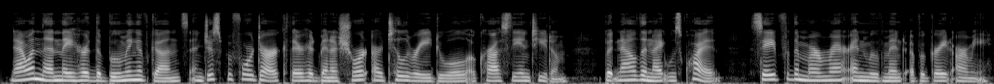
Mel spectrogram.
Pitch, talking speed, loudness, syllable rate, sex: 180 Hz, 235 wpm, -18 LUFS, 5.8 syllables/s, female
